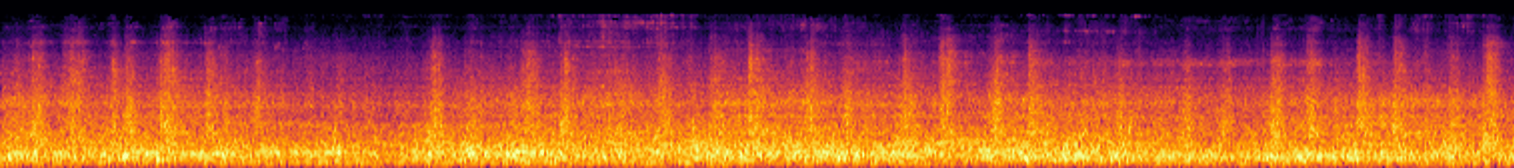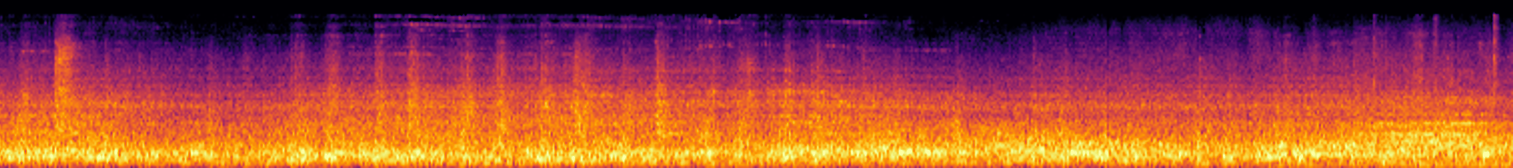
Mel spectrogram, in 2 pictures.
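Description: Pullman passenger coaches rolling past at close range: a steady rumble of wheels on rail, with a continual clickety-clack of wheels over rail joints.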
